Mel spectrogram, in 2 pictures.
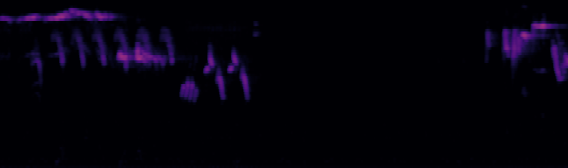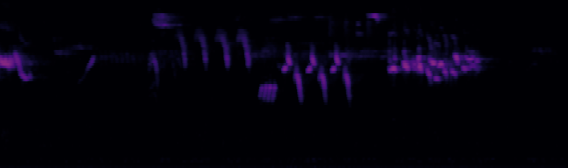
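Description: Songbird singing in two long phrases of quick, high, down-slurred notes, one at the start and a longer one from about five seconds in, with a quiet pause between them.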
